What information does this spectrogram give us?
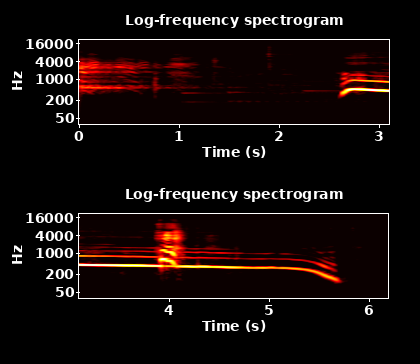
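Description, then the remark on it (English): Softer whimpering yelps lead into a single loud, sustained howl from a wolf inside a castle. It holds a steady pitch for about three seconds before sliding downward and cutting off, clear. “More than a wolf and a kitty cat? Oh, a wolf followed me in here.”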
